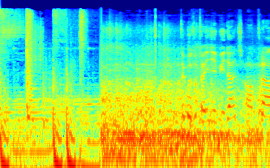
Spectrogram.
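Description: Background music with a steady drum beat for about a second and a half, then a cut to the low rumble of a moving tram heard from inside the passenger cabin. A voice comes in over the rumble after about another second.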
